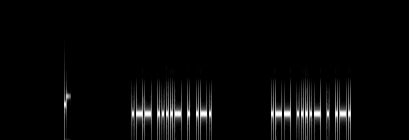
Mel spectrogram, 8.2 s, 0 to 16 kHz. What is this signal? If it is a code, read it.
Morse code, heard as a keyed tone, about 28 wpm, 700 Hz. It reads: W4ER W4ER
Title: Easy Call Signs Repeated 2x - 28wpm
